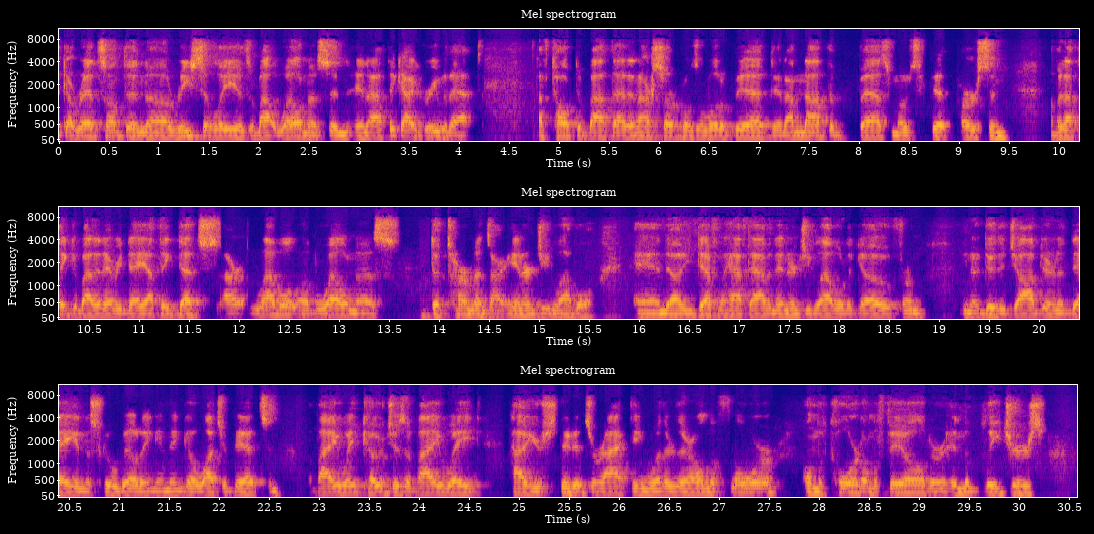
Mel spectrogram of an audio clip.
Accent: Winder, Georgia, United States; And then the other part of that I learned growing up in Winder was a sense of community pride.

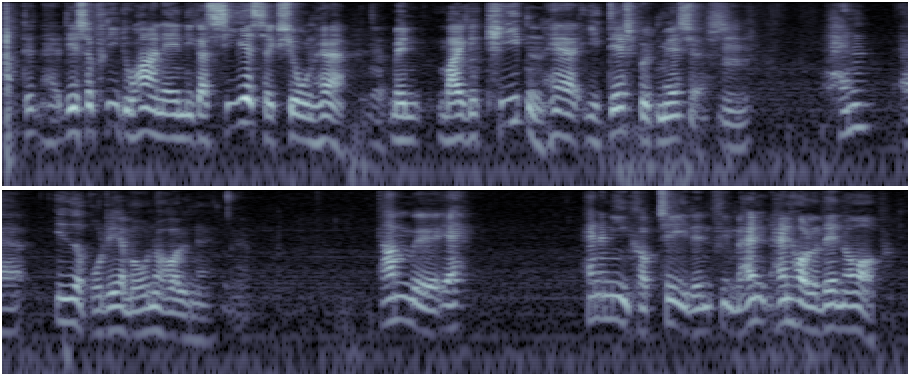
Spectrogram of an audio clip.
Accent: Denmark; hjemme i Gammelry

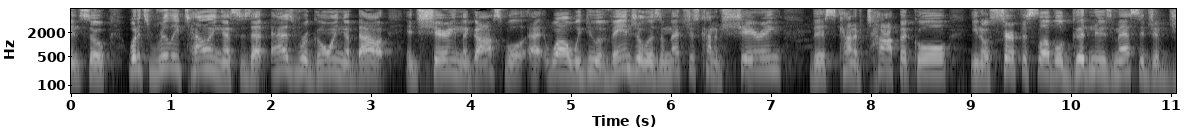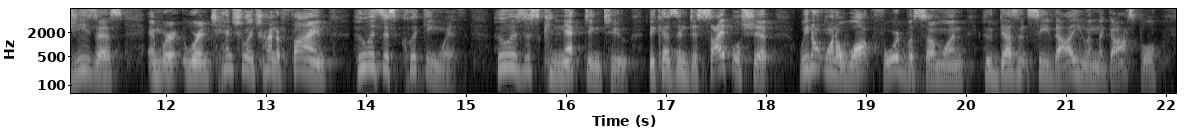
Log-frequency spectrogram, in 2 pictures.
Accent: Texas, United States; now in New York City, United States; I grew up playing baseball in Texas

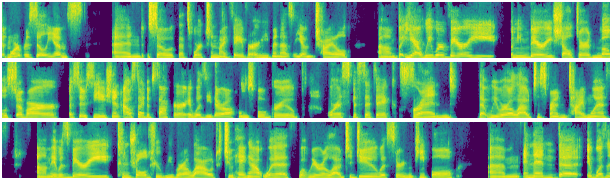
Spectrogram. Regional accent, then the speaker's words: Midwest, United States; I grew up in the Midwest

